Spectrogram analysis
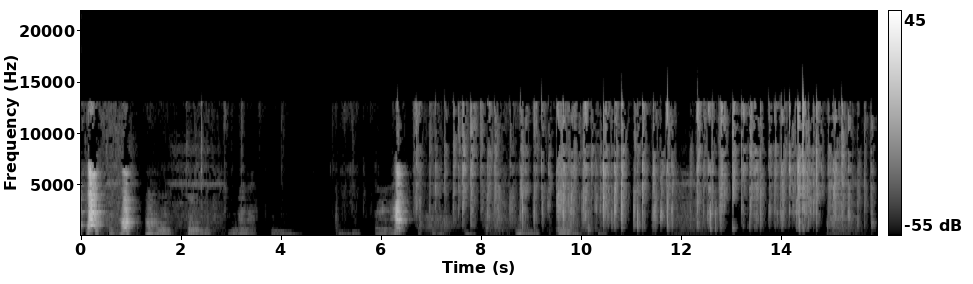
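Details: Dachshund, a playful wiener dog: two sharp barks in the first second, a run of lower, fading whine-like yelps, then another loud bark near six seconds, followed by a busy stretch of scratchy clatter and softer vocal sounds.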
